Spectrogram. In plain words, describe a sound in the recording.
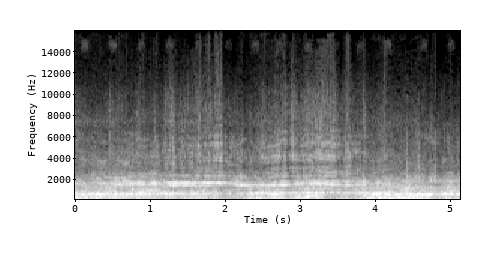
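Motorcycle engines whine at high revs as several bikes race past at a distance.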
